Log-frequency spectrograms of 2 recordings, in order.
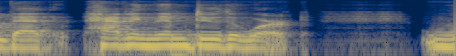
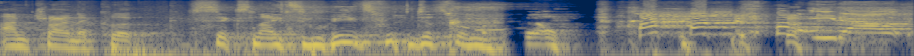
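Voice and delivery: laughing; 3 semitones higher than usual. Real, not acted. Joking about her own cooking.

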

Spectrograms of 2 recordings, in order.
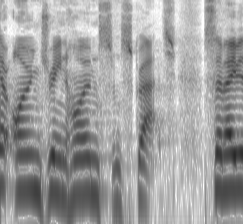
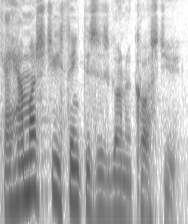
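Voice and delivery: much softer and lower; mock question; 5 semitones lower, 12 dB quieter than usual. Imagined church member asking a new believer, hushed. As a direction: toss it off in a hush. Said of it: "and you're like".

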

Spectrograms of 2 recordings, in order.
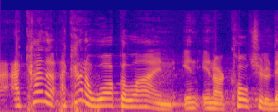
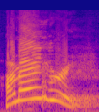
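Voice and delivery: much higher and louder, blurting it out; mock outburst of anger, high and loud; acted anger; 11 semitones higher, 4 dB louder, slower than usual. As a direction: burst out with it at God. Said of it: "If you're feeling angry at God".

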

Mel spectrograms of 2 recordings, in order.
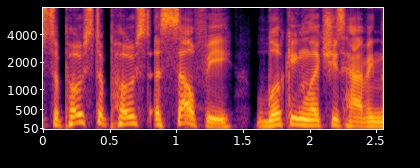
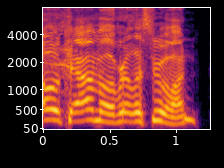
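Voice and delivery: much higher, airily brushing it off; mock breezy dismissal; 11 semitones higher, faster than usual. Character shrugging off an investigation, mock breezy. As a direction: act out someone blithely moving on.

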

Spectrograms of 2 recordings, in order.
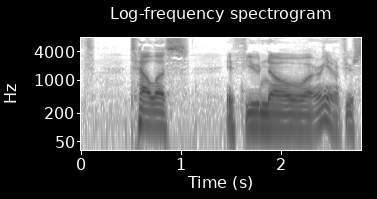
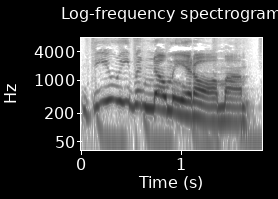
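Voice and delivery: exasperated; 9 semitones higher, 4 dB louder, faster than usual. Retold or imitated. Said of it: "I'm like".

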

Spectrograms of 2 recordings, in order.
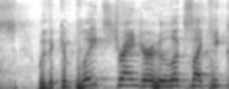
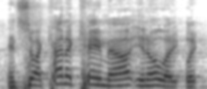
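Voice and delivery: ordinary delivery

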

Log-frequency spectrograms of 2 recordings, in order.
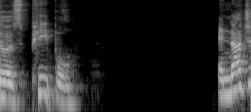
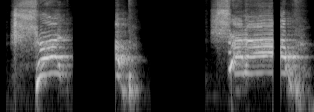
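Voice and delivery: comic screamed outburst, broken into bursts; mock screaming; 13 semitones higher than usual. Pastor jokes Jesus lost patience with the critics, mock screaming. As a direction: scream it in exaggerated exasperation. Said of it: "Jesus in that moment started screaming".

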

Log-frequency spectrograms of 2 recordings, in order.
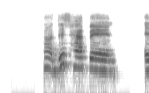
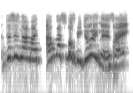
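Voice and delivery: panicked inner voice; 11 semitones higher, 4 dB louder, faster than usual. Retold or imitated. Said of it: "I was just like".

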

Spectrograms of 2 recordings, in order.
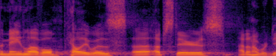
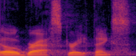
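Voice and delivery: sarcastic; 7 semitones lower, 3 dB quieter, slower than usual. Retold or imitated. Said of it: "they infuriate me 'cause it's like".

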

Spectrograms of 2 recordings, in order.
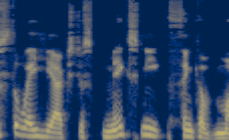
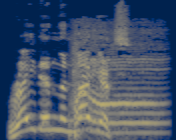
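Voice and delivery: much higher, slow shout of right in the nuggets; mock shout; 11 semitones higher, slower than usual. Shown as a demonstration. Reviewer repeats the kick for laughs, high slow shout. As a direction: yell it out for comic pain.

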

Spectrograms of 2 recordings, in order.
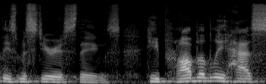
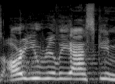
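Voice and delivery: higher, louder pointed question back; Jesus answering Pilate with a searching question; Jesus probing; 10 semitones higher, 7 dB louder than usual. Retold or imitated. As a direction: turn the question on him. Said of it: "Jesus goes".

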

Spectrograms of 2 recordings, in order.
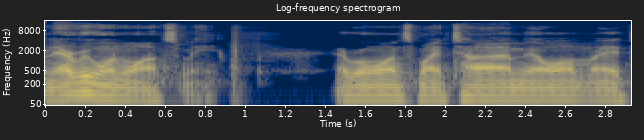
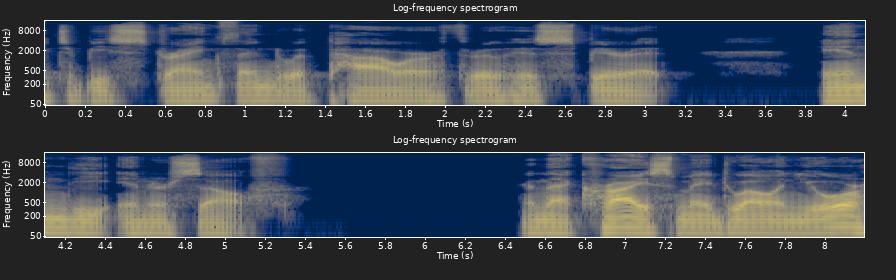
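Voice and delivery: prayerful scripture reading; 2 semitones lower than usual. Acted. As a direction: pray it slowly and reverently over the congregation.

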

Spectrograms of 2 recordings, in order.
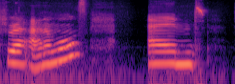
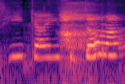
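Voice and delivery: lightly voiced child, higher and louder; a hint of a proud little kid; daughter's voice; 7 semitones higher, 5 dB louder than usual. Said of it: "So Marley walked up to the guy and goes".

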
